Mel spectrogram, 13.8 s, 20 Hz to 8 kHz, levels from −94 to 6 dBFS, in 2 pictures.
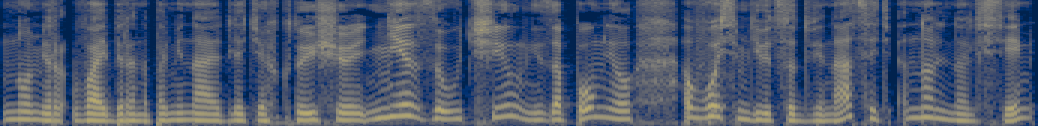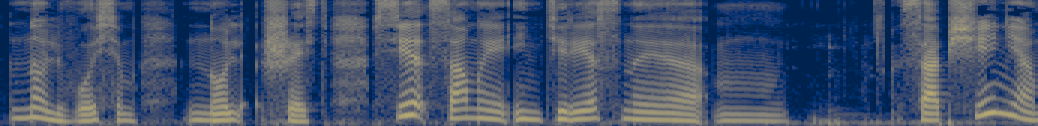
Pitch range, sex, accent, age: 150-205 Hz, female, native, 20-39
